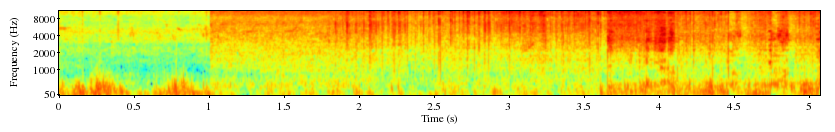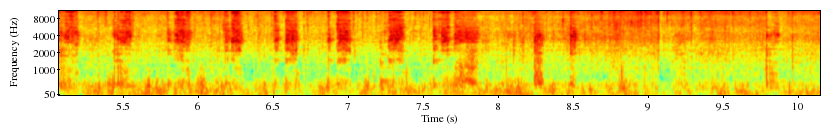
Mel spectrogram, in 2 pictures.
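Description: Ginger paste and finely chopped green chillies are added to a frying pan in an outdoor village kitchen and stirred, giving a steady close sizzle with scraping stirs throughout after a quieter first second.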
